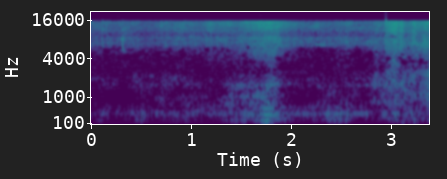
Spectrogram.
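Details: Caught swarm of honey bees receiving a young queen, a constant low droning hum with slight swells, while a man speaks over it.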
